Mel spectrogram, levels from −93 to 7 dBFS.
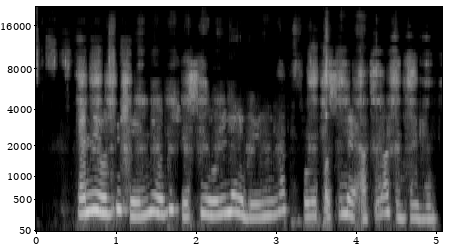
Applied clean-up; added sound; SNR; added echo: neural mask model Resemble Enhance denoiser.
